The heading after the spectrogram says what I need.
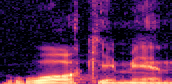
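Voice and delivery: ordinary delivery, nothing marked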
